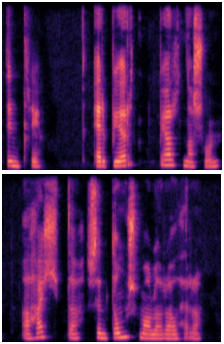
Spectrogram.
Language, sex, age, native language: Icelandic, female, 20-29, Icelandic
